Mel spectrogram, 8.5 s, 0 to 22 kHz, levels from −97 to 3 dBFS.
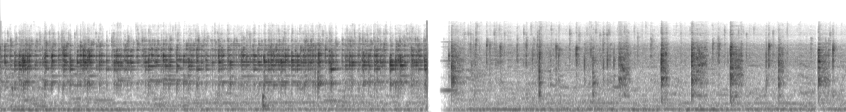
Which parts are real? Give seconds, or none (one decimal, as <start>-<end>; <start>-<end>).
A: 0.0-8.5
